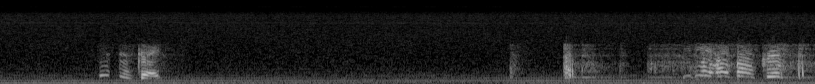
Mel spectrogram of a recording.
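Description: A man speaks briefly over a crackly radio link.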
